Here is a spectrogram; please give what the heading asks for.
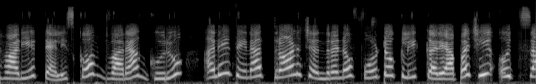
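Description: Block size mismatch (truncated) runs throughout this speech clip: the tail of each block is discarded, leaving a buzz at 91.9 Hz while speed stays essentially unchanged at 1.0x. Plainly audible coding damage is present from start to finish, with dull, flickering treble and gritty noise, likely from Bluetooth SBC compression starving the upper sub-bands, which fits a low bitrate around 80 kbps.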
